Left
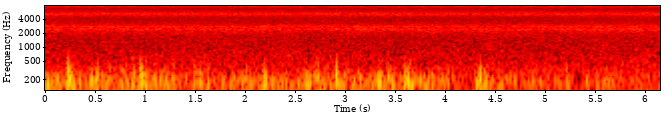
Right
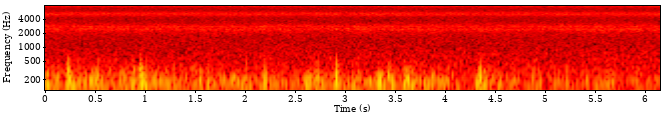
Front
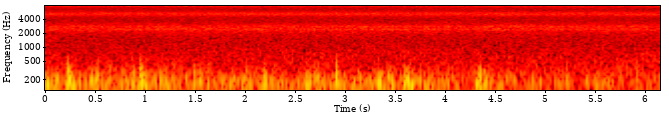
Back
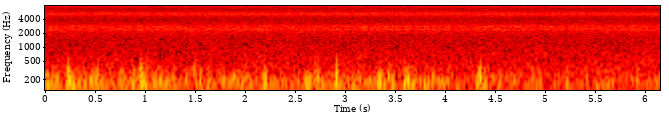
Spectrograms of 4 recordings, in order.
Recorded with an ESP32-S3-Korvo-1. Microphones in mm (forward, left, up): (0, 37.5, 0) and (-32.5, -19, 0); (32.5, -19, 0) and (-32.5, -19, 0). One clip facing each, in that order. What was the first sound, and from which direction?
Only background noise.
